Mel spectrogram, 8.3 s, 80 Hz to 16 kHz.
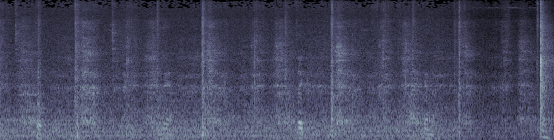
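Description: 14-lb medicine ball (wall ball) repeatedly striking the wall target during wall-ball shots, one sharp thud about every two seconds, three in all.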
